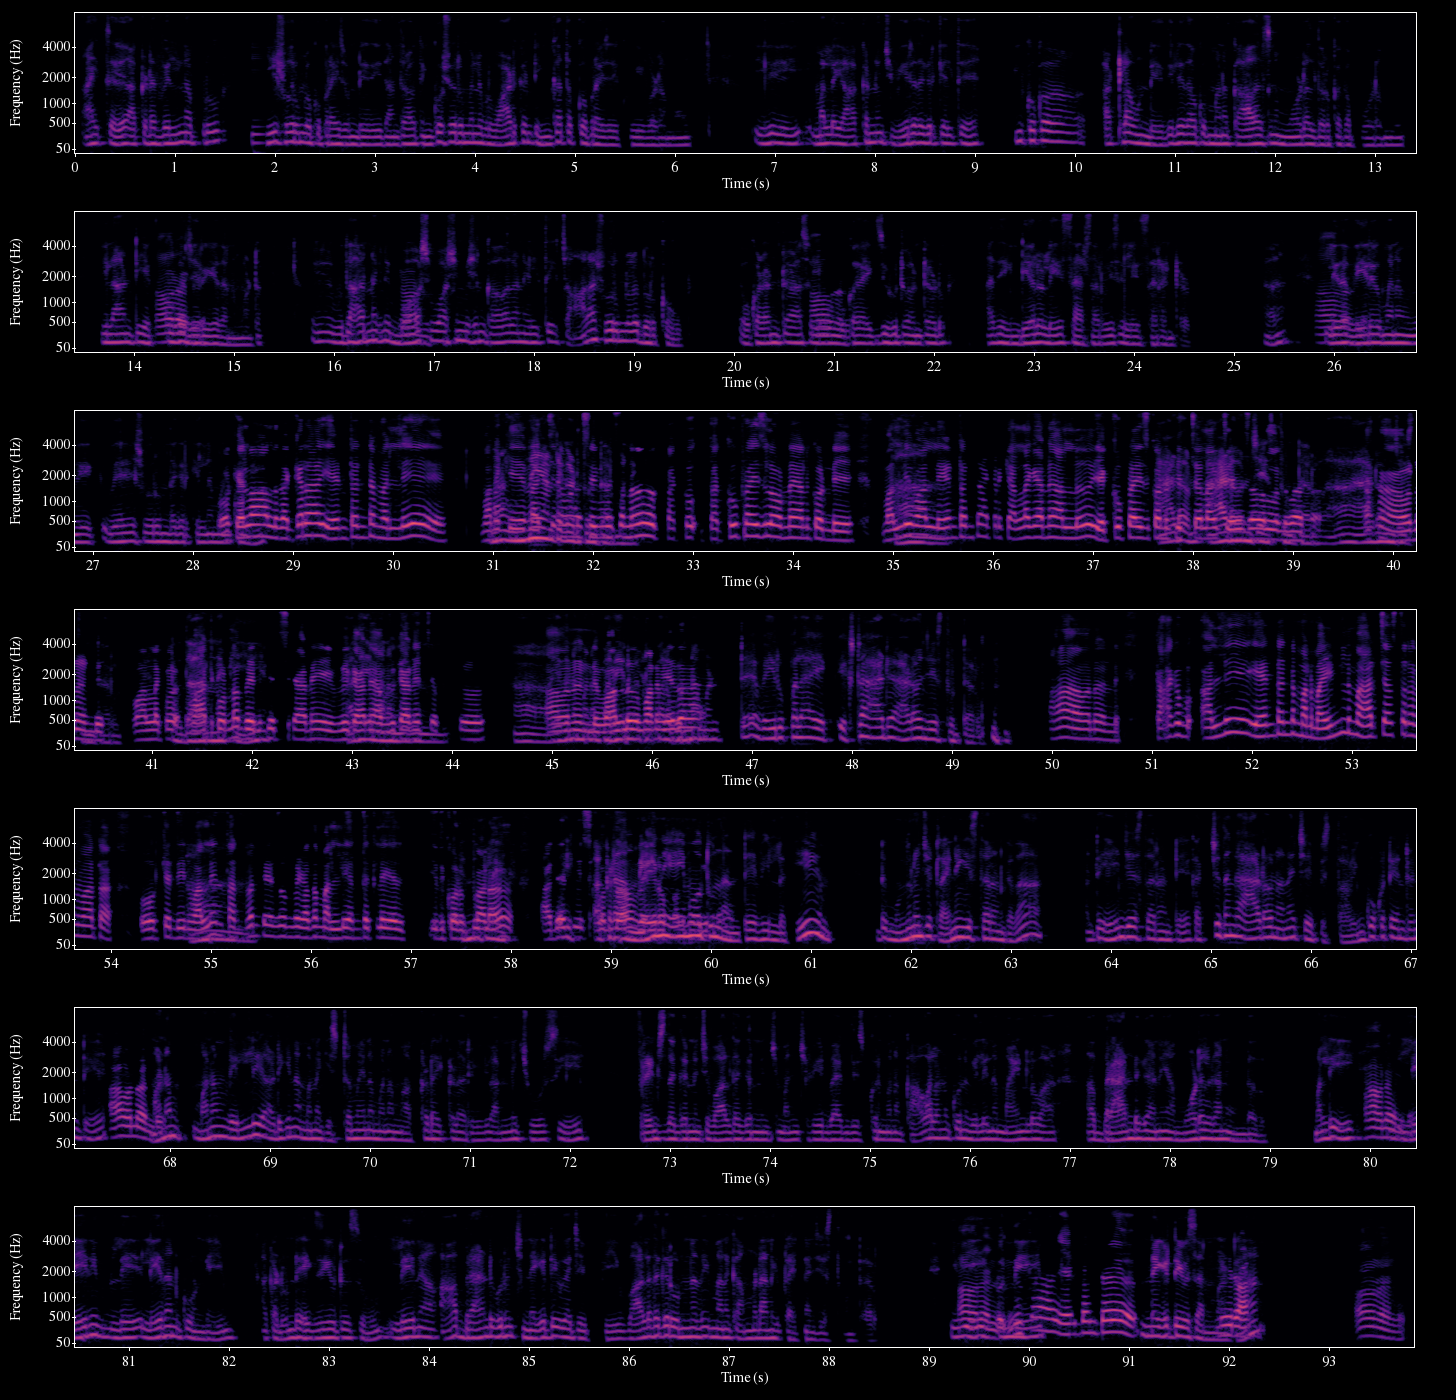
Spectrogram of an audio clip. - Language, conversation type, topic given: Telugu, podcast, ఆన్‌లైన్ షాపింగ్‌లో మీరు ఎలాంటి జాగ్రత్తలు తీసుకుంటారు?
- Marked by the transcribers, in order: other background noise; in English: "షోరూమ్‌లో"; in English: "షోరూమ్"; other noise; "ఇది" said as "ఇలి"; in English: "మోడల్"; in English: "బాష్ వాషింగ్ మిషన్"; in English: "ఎగ్జిక్యూటివ్"; tapping; in English: "షోరూమ్"; in English: "వాషింగ్"; in English: "ప్రైజ్‌లో"; in English: "యాడ్ ఆన్ యాడ్ ఆన్"; in English: "ప్రైజ్"; in English: "యాడ్ ఆన్"; giggle; in English: "బెనిఫిట్స్"; in English: "ఎక్ ఎక్స్‌ట్రా యాడ్ యాడ్ ఆన్"; giggle; in English: "అడ్వాంటేజ్"; in English: "ట్రైనింగ్"; in English: "యాడ్ ఆన్"; in English: "రివ్యూ"; in English: "ఫ్రెండ్స్"; in English: "ఫీడ్‌బ్యాక్"; in English: "మైండ్‌లో"; in English: "బ్రాండ్"; in English: "మోడల్"; in English: "బ్రాండ్"; in English: "నెగెటివ్‌గా"; in English: "నెగటివ్స్"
